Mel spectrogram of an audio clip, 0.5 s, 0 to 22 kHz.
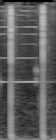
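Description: Two hollow taps on a loaf of pan de muerto after about 25 minutes in the oven, each a short, low thud centered near 140 Hz that dies away almost instantly. The hollow sound shows the golden-brown sweet bread is baked through.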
